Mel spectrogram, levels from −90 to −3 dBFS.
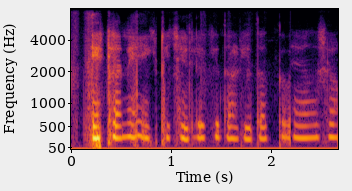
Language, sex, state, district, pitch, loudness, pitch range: Bengali, female, West Bengal, North 24 Parganas, 260 Hz, -22 LUFS, 250-275 Hz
